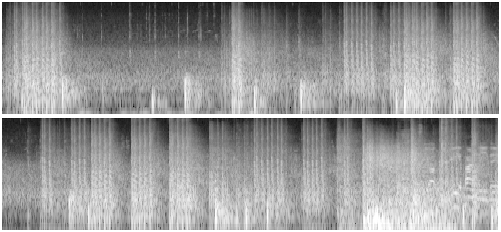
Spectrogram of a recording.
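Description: Machine-gun bursts and scattered shots in the Khabour Trail video game, coming in irregular loud volleys of varying length between quieter gaps over about twenty seconds.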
